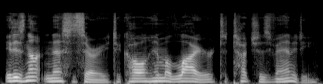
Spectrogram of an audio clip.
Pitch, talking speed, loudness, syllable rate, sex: 130 Hz, 240 wpm, -19 LUFS, 5.8 syllables/s, male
